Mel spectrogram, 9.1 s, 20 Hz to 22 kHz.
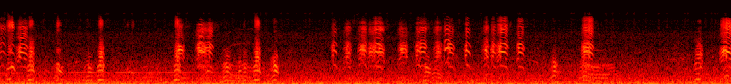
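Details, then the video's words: Barnacle geese on an evening walk in Arabia, 1 October 2014: a flock giving many short, sharp, yelping honks in rapid, overlapping bursts throughout, with steady low background rumble. "Valkoposkihanhien iltakävely Arabiassa"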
